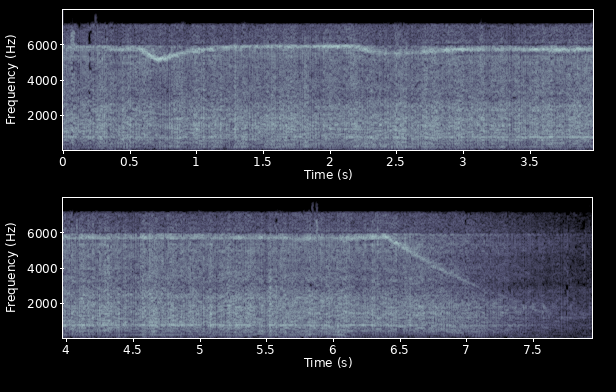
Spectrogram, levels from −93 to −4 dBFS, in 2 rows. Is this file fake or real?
fake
